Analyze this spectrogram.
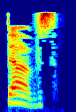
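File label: "doves", British English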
